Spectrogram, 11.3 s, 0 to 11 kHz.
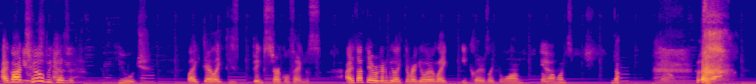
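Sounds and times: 
speech: 0.1 - 10.9
person coughing harshly: 10.5 - 11.0.

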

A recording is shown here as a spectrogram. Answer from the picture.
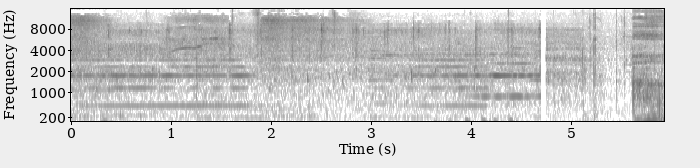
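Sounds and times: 
rushing river water: 0.0 - 4.7
speech: 5.8 - 5.9.

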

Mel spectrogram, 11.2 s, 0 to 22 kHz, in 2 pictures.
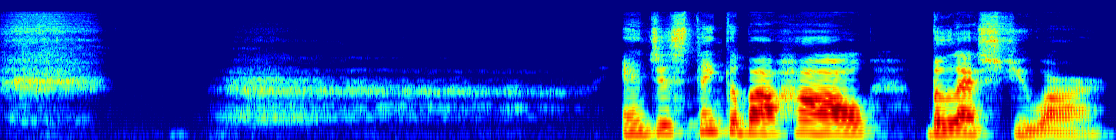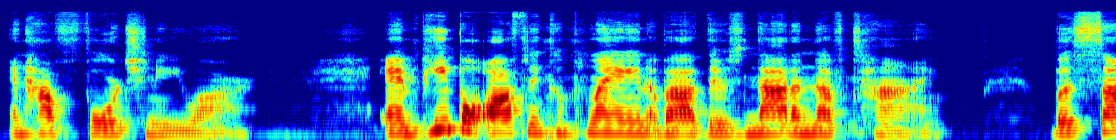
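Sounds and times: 
deep breath: 0.0 - 3.0, 7.1 - 7.5
speech: 3.1 - 6.9, 7.5 - 11.1.

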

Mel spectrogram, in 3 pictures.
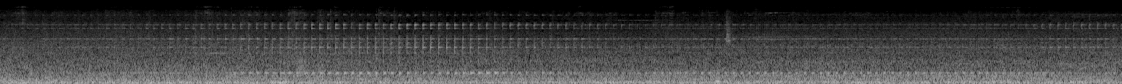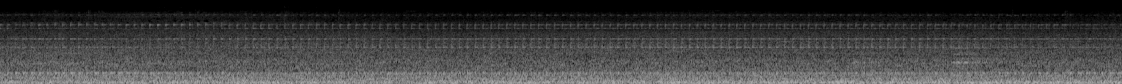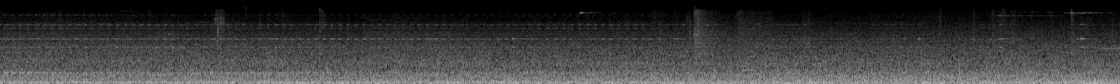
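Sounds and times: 
faint high whines and tones: 0.0 - 30.5
traffic roar on a busy city road: 0.0 - 33.6.

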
